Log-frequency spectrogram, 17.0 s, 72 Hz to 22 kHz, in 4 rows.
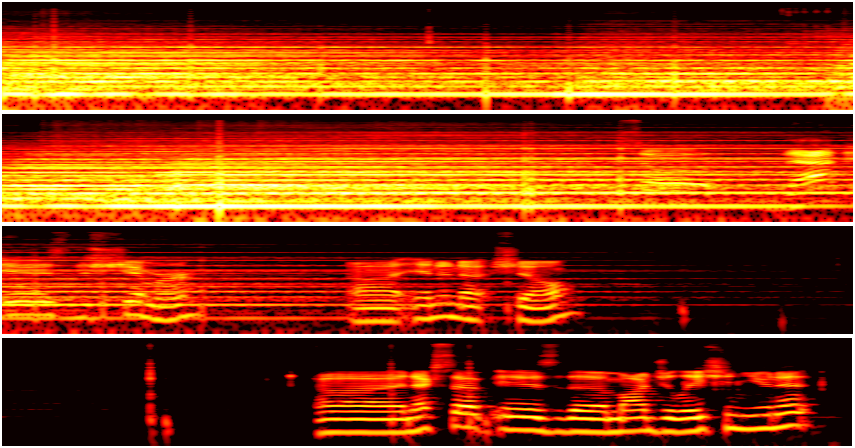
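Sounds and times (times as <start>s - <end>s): guitar chord with shimmer reverb: 0.0s - 12.4s.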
